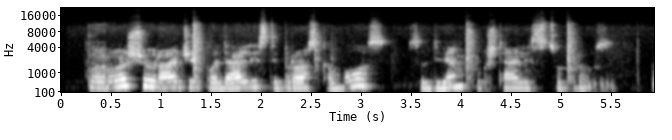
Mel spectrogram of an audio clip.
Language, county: Lithuanian, Vilnius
